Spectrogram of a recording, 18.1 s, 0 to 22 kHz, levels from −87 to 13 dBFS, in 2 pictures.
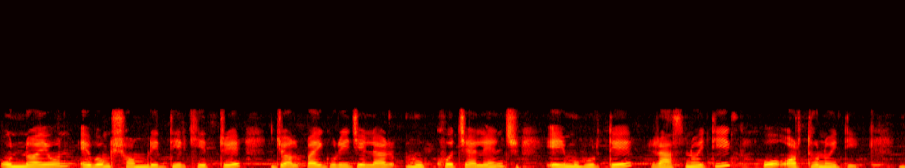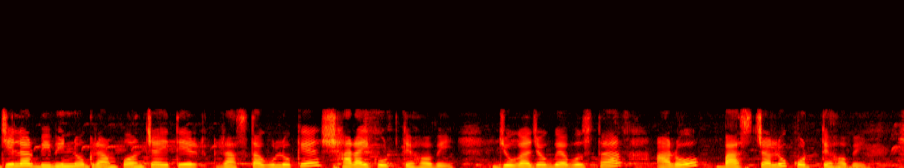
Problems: background sounds at intervals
